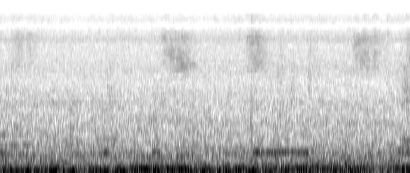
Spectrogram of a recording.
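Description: A steady low rumbling drone, with a faint hum that comes and goes higher up.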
